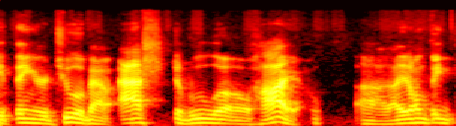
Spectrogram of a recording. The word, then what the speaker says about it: Ashtabula: Well, it's pronounced Ashtabula.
